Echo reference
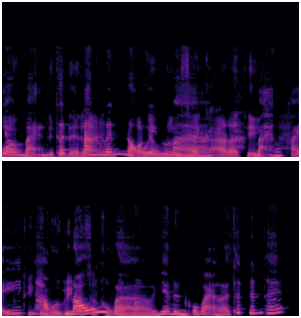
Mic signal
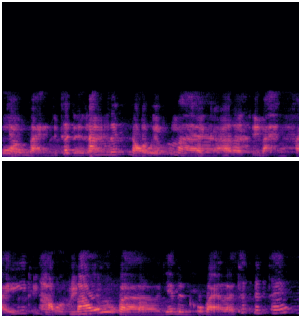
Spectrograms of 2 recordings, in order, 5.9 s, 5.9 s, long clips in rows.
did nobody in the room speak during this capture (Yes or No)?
Yes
